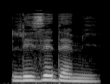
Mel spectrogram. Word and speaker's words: les amis: Par exemple, on ne dit pas les amis, avec un silence entre les 2 mots. On dit les aides-amis. Le S se prononce avec le mot suivant.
